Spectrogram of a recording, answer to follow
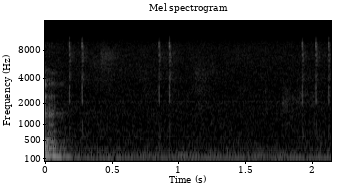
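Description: A few faint, scattered computer keyboard and mouse clicks over a low steady hum.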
